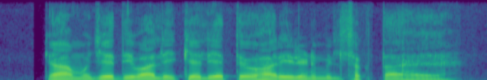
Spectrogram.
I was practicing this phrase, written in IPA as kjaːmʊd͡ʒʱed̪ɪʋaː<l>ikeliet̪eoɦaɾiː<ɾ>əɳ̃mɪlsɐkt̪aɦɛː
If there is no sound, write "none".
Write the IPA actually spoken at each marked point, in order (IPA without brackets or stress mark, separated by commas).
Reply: l, ɾ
